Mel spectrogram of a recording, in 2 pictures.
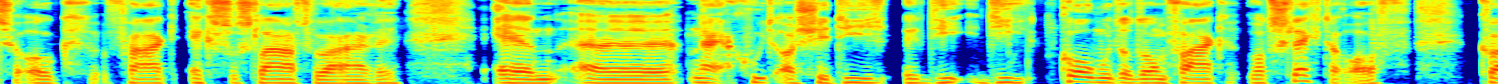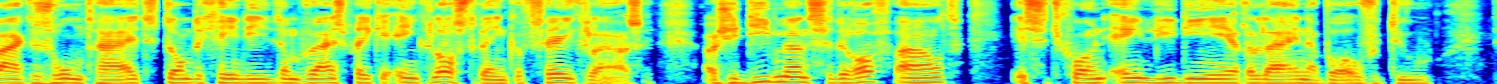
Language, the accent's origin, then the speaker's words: Dutch; Maastricht, Limburg, Netherlands; Ik kom zelf van Maastricht af, dus echt een Bourgondier.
